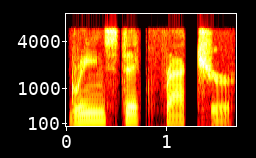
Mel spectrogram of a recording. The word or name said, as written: greenstick fracture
